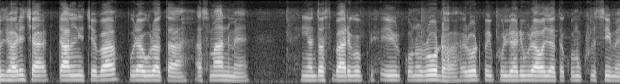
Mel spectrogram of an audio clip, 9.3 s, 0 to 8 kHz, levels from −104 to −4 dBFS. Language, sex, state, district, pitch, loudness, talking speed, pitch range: Bhojpuri, male, Bihar, Muzaffarpur, 155 Hz, -20 LUFS, 155 wpm, 150-160 Hz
